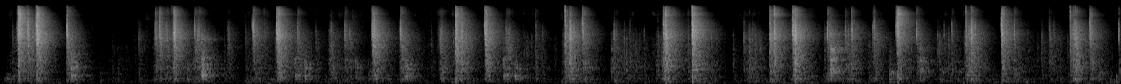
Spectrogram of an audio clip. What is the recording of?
Metallic Clicking Various
Bang, Crash, Plastic, Steel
